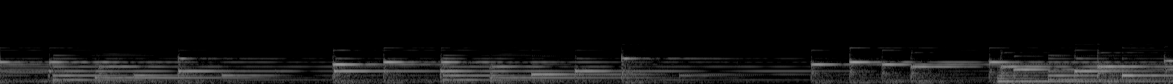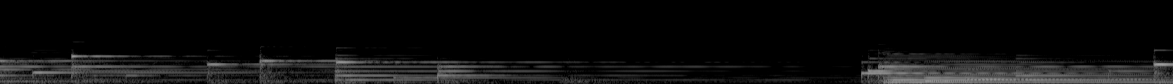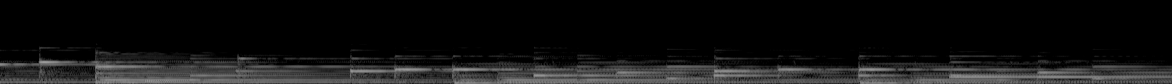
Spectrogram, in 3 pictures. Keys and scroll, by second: 33.8 5, 34.1 Return.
